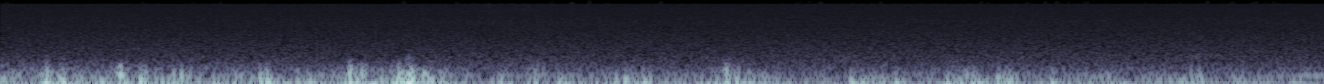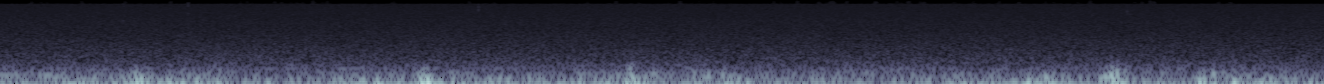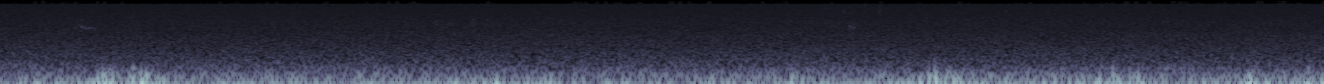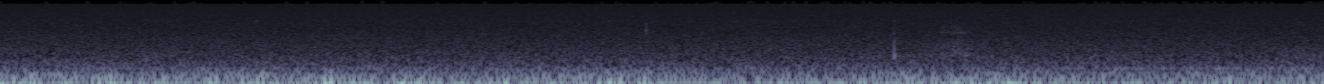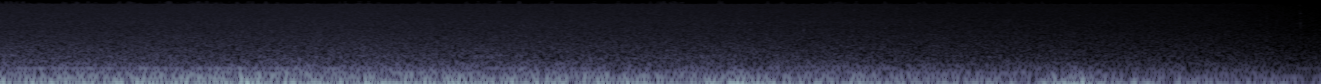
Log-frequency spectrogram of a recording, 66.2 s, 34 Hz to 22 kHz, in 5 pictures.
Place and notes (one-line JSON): {"title": "stodby, inside cornfield", "date": "2010-09-10 12:23:00", "description": "inside a cornfield - the silence of the surrounding - some wind moves in the field, birds passing by// notice: no car motor sounds\ninternational sound scapes - social ambiences and topographic field recordings", "latitude": "54.73", "longitude": "11.15", "altitude": "1", "timezone": "Europe/Copenhagen"}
